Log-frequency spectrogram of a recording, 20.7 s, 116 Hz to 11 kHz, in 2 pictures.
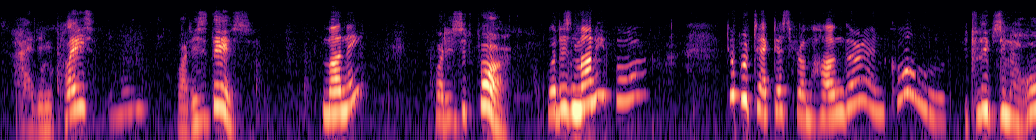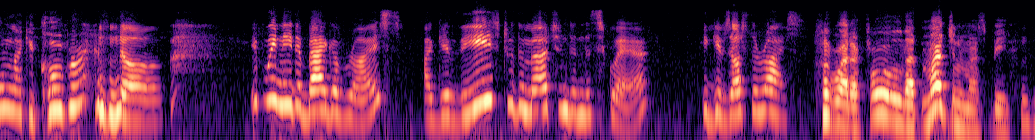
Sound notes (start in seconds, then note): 11.2 laughs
